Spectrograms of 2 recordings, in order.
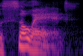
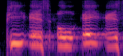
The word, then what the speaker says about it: psoas: And there's a deep inner muscle in there called the psoas. p s o a s and we release the psoas muscle.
